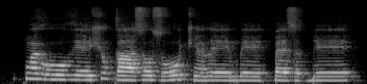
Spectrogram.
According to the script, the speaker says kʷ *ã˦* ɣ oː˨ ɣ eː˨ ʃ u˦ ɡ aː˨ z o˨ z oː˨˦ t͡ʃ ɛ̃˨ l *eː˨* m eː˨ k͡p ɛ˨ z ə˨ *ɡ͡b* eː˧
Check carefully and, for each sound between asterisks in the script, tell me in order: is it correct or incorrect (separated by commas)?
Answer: incorrect, correct, correct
